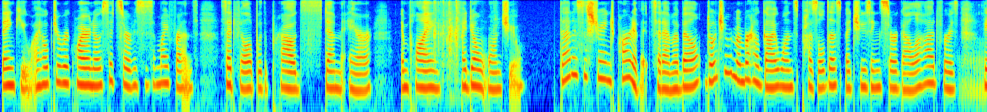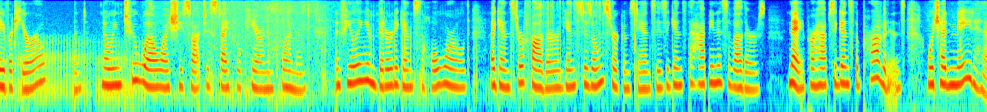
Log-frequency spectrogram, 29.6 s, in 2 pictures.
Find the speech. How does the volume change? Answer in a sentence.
The loudness of the talking stays about the same.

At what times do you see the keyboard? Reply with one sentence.
You can hear the keyboard from 28.4 to 29.5 s.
